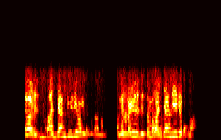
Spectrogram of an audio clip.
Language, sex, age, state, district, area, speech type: Malayalam, male, 60+, Kerala, Alappuzha, rural, conversation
